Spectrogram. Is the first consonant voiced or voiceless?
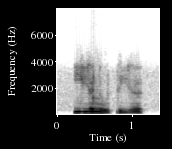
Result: voiced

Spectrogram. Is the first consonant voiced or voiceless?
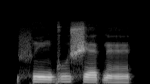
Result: voiceless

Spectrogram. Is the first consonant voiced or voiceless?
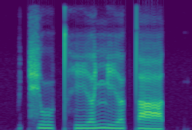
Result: voiceless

